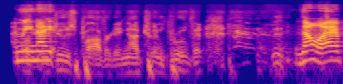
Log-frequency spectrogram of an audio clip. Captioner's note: laughing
